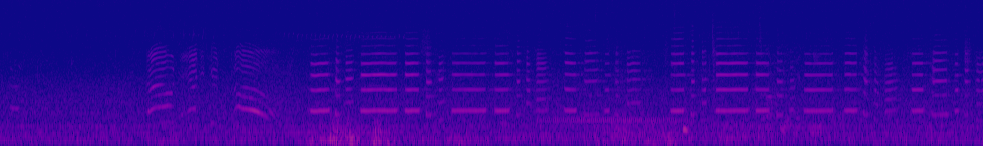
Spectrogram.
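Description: Shouted drill commands, then a bugle call of short notes repeated on one pitch with a longer, lower held note in the middle.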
